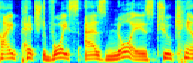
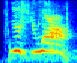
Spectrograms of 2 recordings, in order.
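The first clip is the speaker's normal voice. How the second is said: squeaky pet talk; 5 dB quieter than usual. Real, not acted. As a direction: squeal it adoringly to a dog. Baby talk to the dog.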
